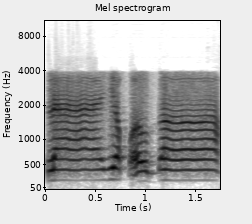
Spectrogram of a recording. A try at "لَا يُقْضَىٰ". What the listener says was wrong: Make the dhamma clear. لا يقضى. So number 1 is, sister, you need to make the dhamma clear. It did sound like you're saying la yaqada, not ya, you. La yuqada.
